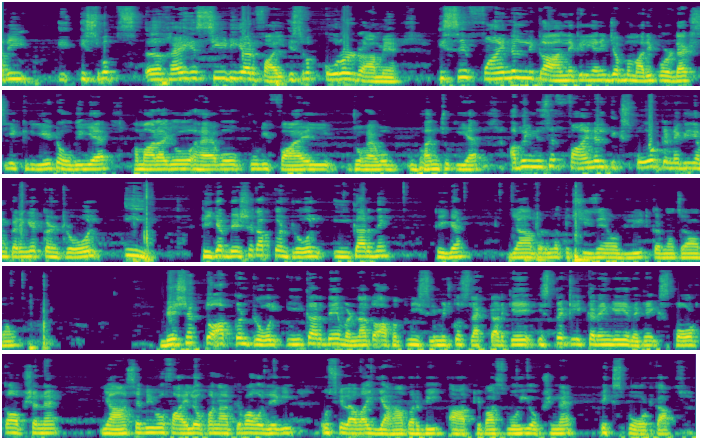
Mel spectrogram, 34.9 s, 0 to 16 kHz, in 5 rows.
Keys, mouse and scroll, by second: 14.5 ctrl+Num_Lock, 15.3 ctrl+e, 17.4 click, 19.8 Delete, 21.1 click, 21.3 Delete, 22.7 click, 28.3 click, 28.6-34.8 drag.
